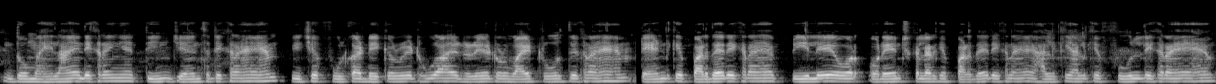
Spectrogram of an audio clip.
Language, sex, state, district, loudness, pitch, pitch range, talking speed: Hindi, male, Jharkhand, Jamtara, -17 LUFS, 140 Hz, 130-145 Hz, 215 wpm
